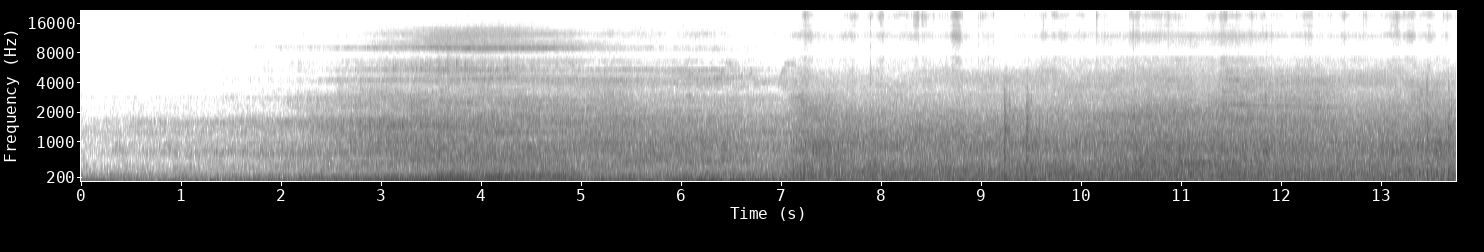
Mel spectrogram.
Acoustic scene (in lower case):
residential area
